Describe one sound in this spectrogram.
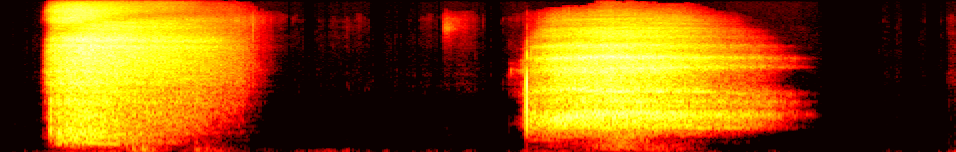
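A young man breathes out heavily close to a microphone.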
